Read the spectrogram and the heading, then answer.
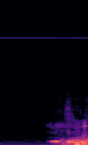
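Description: household object, toilet flushing

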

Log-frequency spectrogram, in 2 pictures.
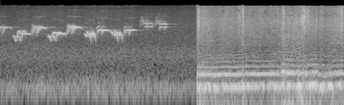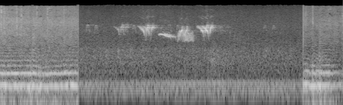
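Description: insect, bees buzzing

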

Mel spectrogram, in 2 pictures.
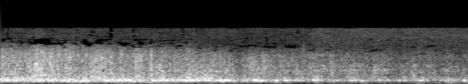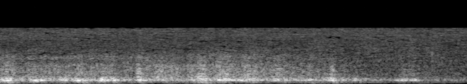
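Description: nature, thunder rumbling

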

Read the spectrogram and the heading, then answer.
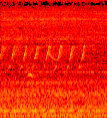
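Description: bird, birds chirping outdoors

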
